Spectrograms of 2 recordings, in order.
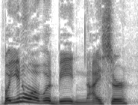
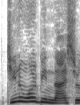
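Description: First: Said in the usual way. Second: Emphatic repeat. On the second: Real, not acted.

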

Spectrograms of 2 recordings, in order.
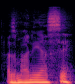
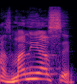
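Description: First: Said in the usual way. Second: Pitched far up, pleading with himself; the boy's anguished question, high and pleading; desperate high cry. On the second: Acted. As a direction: ask it high and helpless, torn over the coin. Boy torn over the coin.

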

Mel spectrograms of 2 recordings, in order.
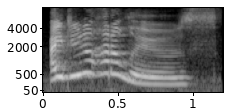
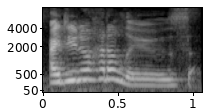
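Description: First: Higher and louder, how hit hard; emphatic insistence. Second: Said in the usual way. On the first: Shown as a demonstration. Telling viewers she can handle losing, emphatic.

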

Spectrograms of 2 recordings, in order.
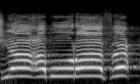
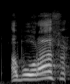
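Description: First: Loud, high shout across the treasury; storming in and shouting for the treasurer, loud and high; yelled call. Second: Said in the usual way. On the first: Retold or imitated. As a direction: bellow the name to summon him. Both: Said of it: "he yelled out".

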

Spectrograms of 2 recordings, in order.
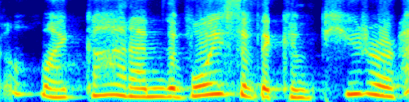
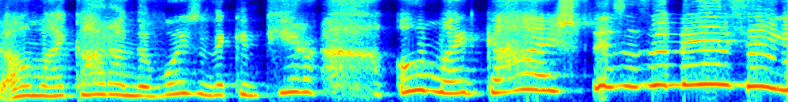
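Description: First: Retold excitement, a notch higher; mildly thrilled recalled gasp. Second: Giddy retold excitement that soars up high; overjoyed. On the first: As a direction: replay the first flush of delight, lightly. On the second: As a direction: build the thrill until the voice flies up high. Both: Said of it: "where I was like".

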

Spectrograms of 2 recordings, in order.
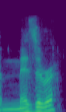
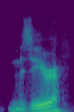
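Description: First: "Mezera" stressed at the start, MEZ-er-uh; correct pronunciation. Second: "Mazera" stressed in the middle, muh-ZEER-uh; common pronunciation. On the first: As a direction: hit the first syllable of "Mezera". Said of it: "correct pronunciation". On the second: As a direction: say "Mazera" with a long second syllable. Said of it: "is the actual pr-, c-, correct". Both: Shown as a demonstration.

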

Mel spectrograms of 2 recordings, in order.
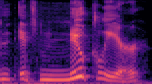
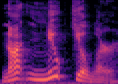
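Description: First: "nuclear" said slowly as new-clee-er; teaching the right "nuclear"; correct nuclear. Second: "nuclear" said slowly as new-kyuh-ler; mock the mistake, nu-kyuh-ler, slowly; mocking the wrong "nuclear". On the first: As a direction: spell it out as nu-clear, slowly. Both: Shown as a demonstration.

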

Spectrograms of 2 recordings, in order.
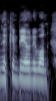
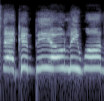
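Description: First: Said in the usual way. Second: High-pitched, half-restrained mock scream. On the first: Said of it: "you kind of have to scream". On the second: Retelling the hero's tagline, mock screamed. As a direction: imitate a triumphant movie scream, pitch way up. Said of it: "And he screams".

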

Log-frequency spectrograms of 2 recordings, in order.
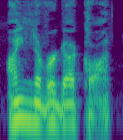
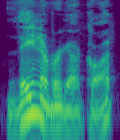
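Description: First: I never got caught, with I stressed. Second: They never got caught, with they stressed. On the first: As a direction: lean on the word I, falling end. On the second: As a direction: correct himself by stressing they, rising end. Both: Shown as a demonstration.

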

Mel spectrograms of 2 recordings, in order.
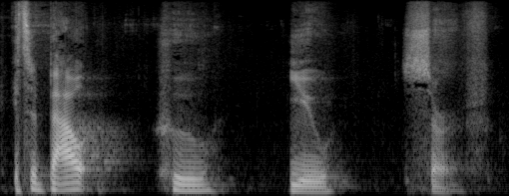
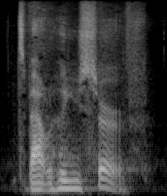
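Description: First: It's about who, pause, you, pause, serve, slow and fading to almost a whisper on serve; slow dramatic pauses. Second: Said in the usual way. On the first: Shown as a demonstration. Speaker to the audience, slow paused build to the key point.

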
